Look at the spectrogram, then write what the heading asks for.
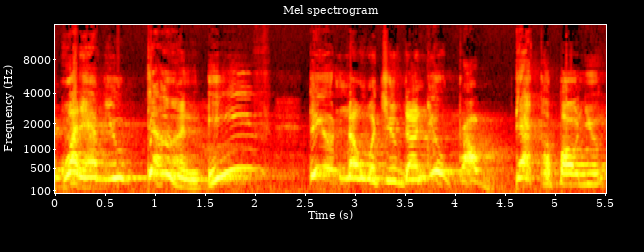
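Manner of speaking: rising, pleading voice of God calling Eve; God confronting Eve. Acted. Preacher voicing God confronting Eve.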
